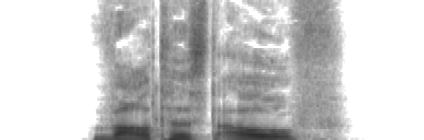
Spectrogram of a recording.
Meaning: inflection of aufwarten: 1. second-person singular present 2. second-person singular subjunctive I
- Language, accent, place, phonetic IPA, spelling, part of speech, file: German, Germany, Berlin, [ˌvaʁtəst ˈaʊ̯f], wartest auf, verb, De-wartest auf.ogg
